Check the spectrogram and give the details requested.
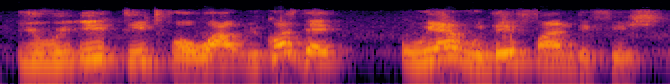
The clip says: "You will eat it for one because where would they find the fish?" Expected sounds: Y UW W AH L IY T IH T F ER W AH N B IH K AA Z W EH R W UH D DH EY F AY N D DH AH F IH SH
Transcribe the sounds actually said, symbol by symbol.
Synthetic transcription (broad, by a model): Y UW W AH L IY T IH T F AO W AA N B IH K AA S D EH W W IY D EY F AY N D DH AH F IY SH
